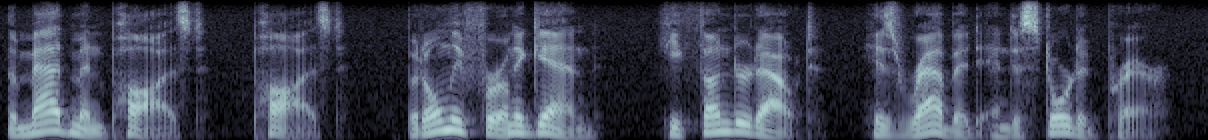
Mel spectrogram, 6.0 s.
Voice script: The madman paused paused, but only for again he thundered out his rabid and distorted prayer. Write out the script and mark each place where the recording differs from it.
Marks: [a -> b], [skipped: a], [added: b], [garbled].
The madman paused paused, but only for again he thundered out his rabid and distorted prayer.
